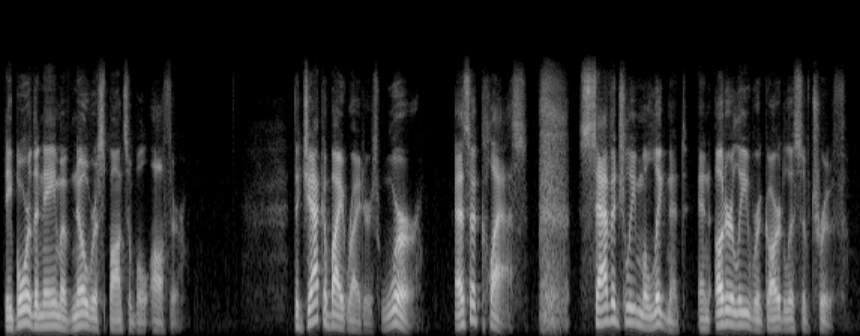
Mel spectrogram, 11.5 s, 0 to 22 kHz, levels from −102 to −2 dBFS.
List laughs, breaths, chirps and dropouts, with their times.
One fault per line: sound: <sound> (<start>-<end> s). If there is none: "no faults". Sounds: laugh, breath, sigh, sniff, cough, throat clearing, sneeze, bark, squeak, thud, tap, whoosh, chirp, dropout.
sound: breath (7.2-7.6 s)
